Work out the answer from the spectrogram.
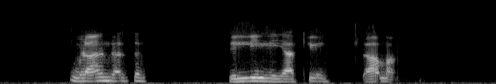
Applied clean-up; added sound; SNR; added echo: neural diffusion model UNIVERSE++.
